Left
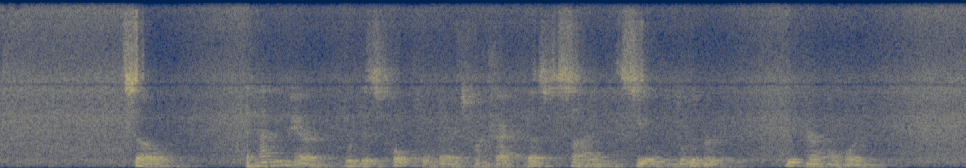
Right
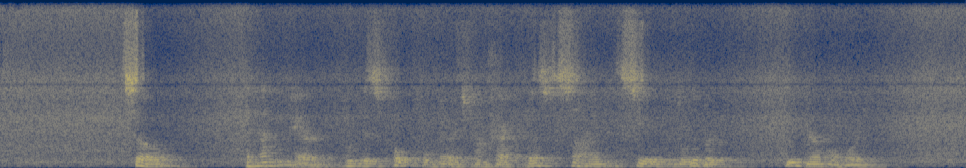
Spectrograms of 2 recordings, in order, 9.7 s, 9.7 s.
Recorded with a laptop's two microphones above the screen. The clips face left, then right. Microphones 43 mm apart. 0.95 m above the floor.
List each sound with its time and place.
1.3 s a man speaking: 5° right (ahead or behind), 0.8 m; by 8.8 s 60° left (ahead or behind), 5.5 m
